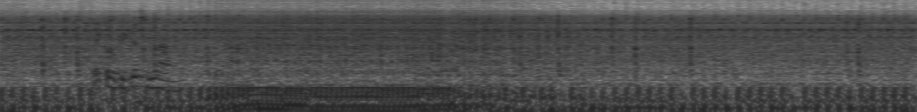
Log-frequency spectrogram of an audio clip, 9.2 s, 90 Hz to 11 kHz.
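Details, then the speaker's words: Honda Supra X125 (KPH engine) after clutch housing ring repair and new centrifugal clutch shoes: loose uneven rattle over single-cylinder idle; rattle persists, one-way clutch suspected as the source. "Pas dinyalain ternyata masih bunyi gredeg."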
